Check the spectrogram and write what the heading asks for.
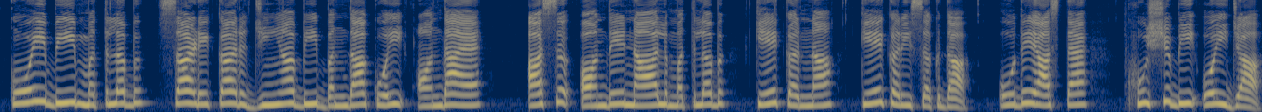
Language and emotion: Dogri, neutral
